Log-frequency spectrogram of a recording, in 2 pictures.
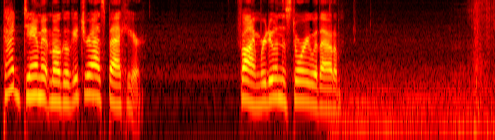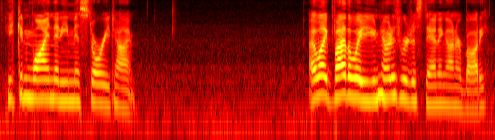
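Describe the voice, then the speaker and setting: A woman's voice: mid-range voice, moderate pace, long pauses, clear, resonant tone. A woman hosting a game stream, chatting casually with friends in an informal, sweary, exclamatory way. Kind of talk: casual gaming commentary with friends.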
